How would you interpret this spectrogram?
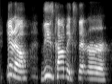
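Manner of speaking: talking through a laugh; words broken by laughter. Real, not acted. Laughing after listing comic titles.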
